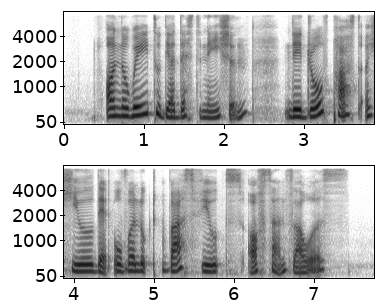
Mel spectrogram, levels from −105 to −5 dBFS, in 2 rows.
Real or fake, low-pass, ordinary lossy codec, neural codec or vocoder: fake; 7.2 kHz; none; autoencoder, 48 kHz, 32 numbers a frame, DAC-VAE, trained on Japanese speech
